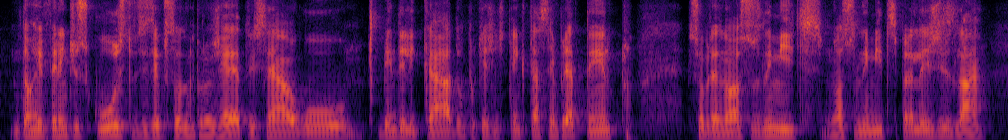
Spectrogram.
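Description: In an ordinary speaking voice, a man talks at a fairly quick pace with medium pitch and fairly even intonation over a quiet background. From Brazil, Várzea Grande, Mato Grosso. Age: 30s. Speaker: city councillor. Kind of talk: interview.

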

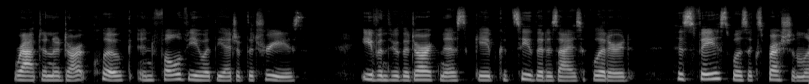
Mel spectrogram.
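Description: Reading aloud in a natural voice, with fairly even intonation and a quiet background

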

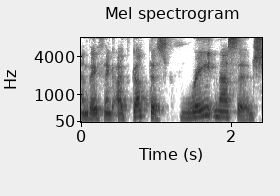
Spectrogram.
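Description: Her American accent comes through at a moderate pace, with lively intonation. The woman has an unremarkable speaking voice of medium pitch. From Michigan. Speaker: book editor. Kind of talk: interview.

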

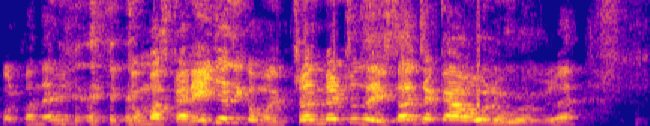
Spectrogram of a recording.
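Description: Speaking at a fairly quick pace, a man with a high pitch talks in a Costa Rican accent. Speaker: podcast host. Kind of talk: casual chat.

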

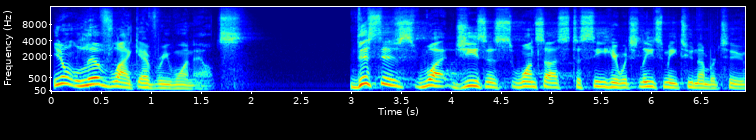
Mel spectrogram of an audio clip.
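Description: A fairly slow, fairly high-pitched male voice in a Southern US accent, with very wide pitch swings. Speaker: pastor. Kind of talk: sermon. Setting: church.

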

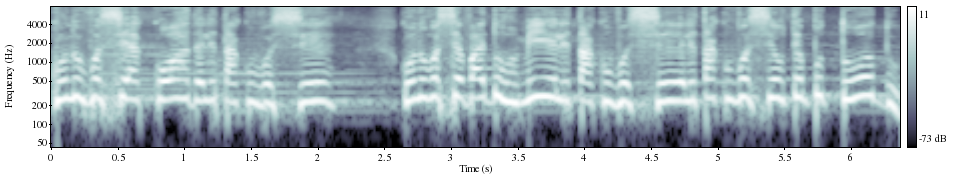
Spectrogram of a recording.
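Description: A man's extremely high-pitched, monotone, flat voice over noticeable background noise. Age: 30s. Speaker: preacher. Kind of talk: sermon. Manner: informal, conversational.

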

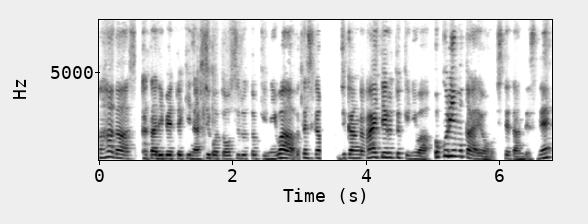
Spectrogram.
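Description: Here is a woman with a normal speaking voice and a medium pitch. Her intonation is lively, and her pace is moderate. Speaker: retiree and oral history successor. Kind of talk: interview. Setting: video call.

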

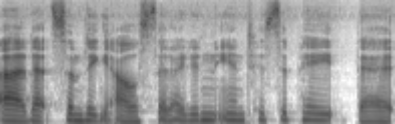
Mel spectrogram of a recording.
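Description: A woman at a fairly quick pace with ordinary pitch variation, on a very clean recording with a silent background and a dry, close sound with no echo. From Tennessee. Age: 40s. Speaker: marketing agency owner. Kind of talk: interview.

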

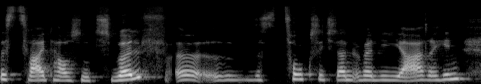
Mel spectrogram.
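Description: Very slow and fairly even in intonation, a woman speaks at a fairly high pitch. Her tone is dark and mellow. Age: 60s. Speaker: business coach. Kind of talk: personal storytelling. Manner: hesitant fillers.

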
